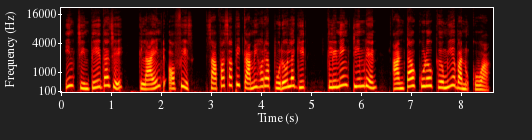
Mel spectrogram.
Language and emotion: Santali, fearful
